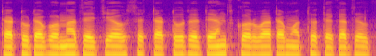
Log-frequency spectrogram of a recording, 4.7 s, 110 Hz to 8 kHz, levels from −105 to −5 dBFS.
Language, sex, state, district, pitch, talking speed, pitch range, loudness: Odia, male, Odisha, Malkangiri, 120 Hz, 140 wpm, 115-125 Hz, -16 LUFS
